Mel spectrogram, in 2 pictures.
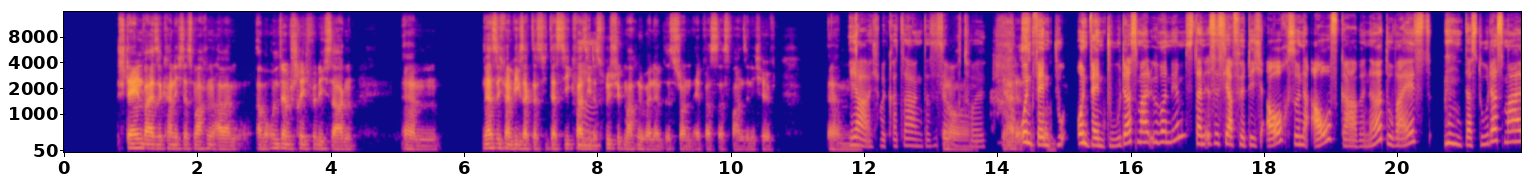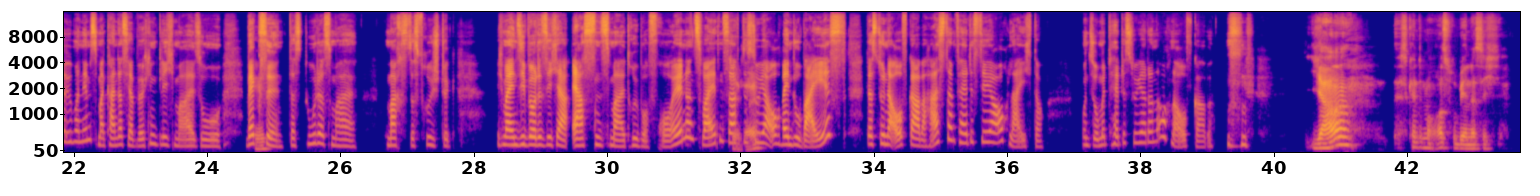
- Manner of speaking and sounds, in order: throat clearing; chuckle
- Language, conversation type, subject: German, advice, Warum klappt deine Morgenroutine nie pünktlich?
